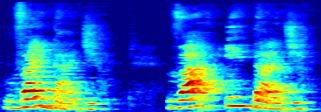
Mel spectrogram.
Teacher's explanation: A e o I estão juntos. O A é uma vogal e o I é uma semivogal. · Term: ditongo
